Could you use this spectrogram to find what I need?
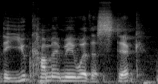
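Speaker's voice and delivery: ordinary talk, nothing marked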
